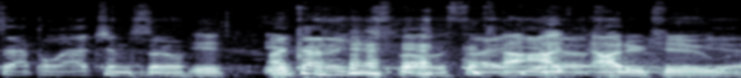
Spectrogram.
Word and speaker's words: Appalachian: interesting yeah yeah up here it's Appalachian Appalachian I mean most of my life I grew up saying Appalachian I was you know some some people from from the mountains sort of corrected me no it's it's Appalachin so I kind of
